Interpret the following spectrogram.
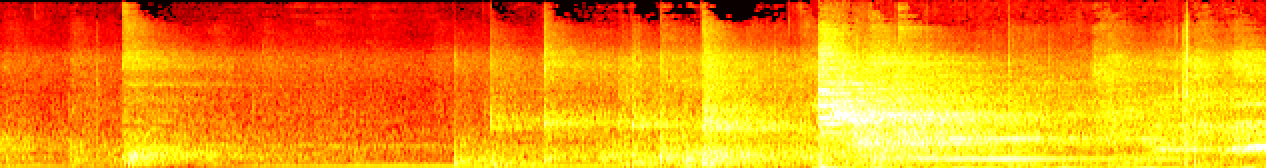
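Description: Racquetball play echoing in an enclosed court: sharp single impacts with a ringing tail, about a second in and again near the middle. Then come more hits and thuds, and from about eight seconds in a louder, dense stretch of sound with held tones.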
